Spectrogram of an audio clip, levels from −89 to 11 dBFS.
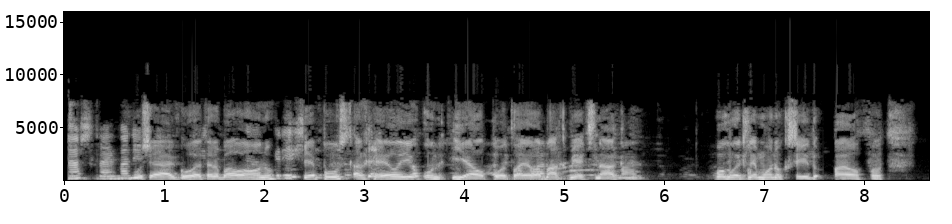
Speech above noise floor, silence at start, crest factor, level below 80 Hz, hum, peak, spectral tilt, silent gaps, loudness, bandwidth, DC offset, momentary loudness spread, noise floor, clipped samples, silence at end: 37 dB; 0.05 s; 10 dB; -48 dBFS; none; 0 dBFS; -5 dB/octave; none; -11 LUFS; 8 kHz; under 0.1%; 7 LU; -47 dBFS; under 0.1%; 0.2 s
